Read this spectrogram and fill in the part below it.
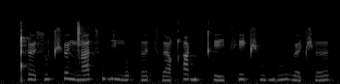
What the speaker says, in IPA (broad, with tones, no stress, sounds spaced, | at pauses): ǃʰ œ˧˩ s u˥ t͡ʃʰ œ˥˩ ŋ͡ǀ a˧˥˧ t͡sʰ u˥ ɡ e˧˩ ŋ o˥˩ h əː˧˩ t͡sʰ ə˨˩˦ y̯ qʰ əː˥ ɡ u˨˩˦ kʰ e˨˩˦ i̯ t͡sʰ e˥ t͡ʃʰ u˧˥˧ b uː˧˥˧ v œ˨˩˦ t͡ʃʰ əː˧˥˧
